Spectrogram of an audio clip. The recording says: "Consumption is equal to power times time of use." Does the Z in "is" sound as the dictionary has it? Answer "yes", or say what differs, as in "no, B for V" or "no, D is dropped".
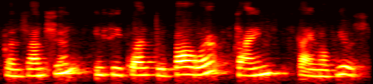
no, S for Z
